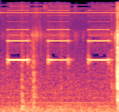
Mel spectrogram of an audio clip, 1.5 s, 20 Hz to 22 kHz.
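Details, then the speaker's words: 2021 Auto-Sleeper Warwick Duo motorhome, Dometic three-way fridge on gas: three short, high, evenly spaced beeps about half a second apart signal gas ignition failure; pressing the button reattempts lighting, may take several goes after a gas refill. "If when you press it you get this noise, just press this button just here and then it will reattempt to light itself."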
